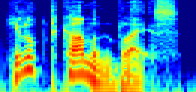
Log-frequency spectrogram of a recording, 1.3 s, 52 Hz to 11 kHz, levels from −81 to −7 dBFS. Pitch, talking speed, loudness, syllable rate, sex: 125 Hz, 140 wpm, -21 LUFS, 6.3 syllables/s, male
